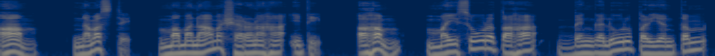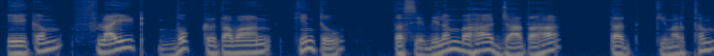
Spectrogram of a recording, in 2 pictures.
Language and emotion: Sanskrit, neutral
